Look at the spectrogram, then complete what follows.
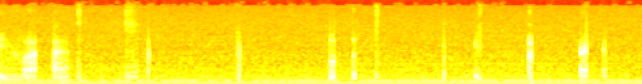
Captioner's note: stuttering audio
